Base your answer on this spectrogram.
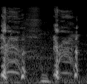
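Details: Two short, slightly wet-sounding coughs acted by a man in a cough syrup TV commercial; acted cough, not real illness.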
